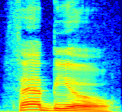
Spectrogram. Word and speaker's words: February: And we don't pronounce the R. We say February.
